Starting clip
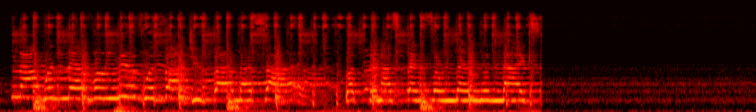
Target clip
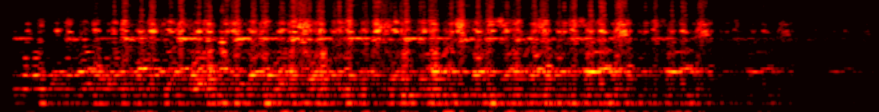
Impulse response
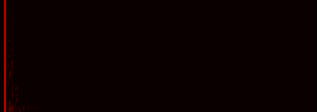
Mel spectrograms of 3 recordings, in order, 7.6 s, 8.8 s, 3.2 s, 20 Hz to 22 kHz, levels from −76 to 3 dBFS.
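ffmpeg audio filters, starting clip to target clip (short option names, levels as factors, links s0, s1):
-af "afftdn=nr=28:nf=-42,highshelf=f=4000:g=11,aecho=1:1:2.9:0.86,dynaudnorm=f=190:g=9:m=4.47,asetrate=37926,aresample=44100,bandpass=f=4700:t=q:w=1.1:csg=0,asoftclip=type=tanh:threshold=0.075,aecho=1:1:812|1624|2436:0.398|0.0637|0.0102,afftfilt=real='re*3.46*eq(mod(b,12),0)':imag='im*3.46*eq(mod(b,12),0)':win_size=2048:overlap=0.75,volume=2.24"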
